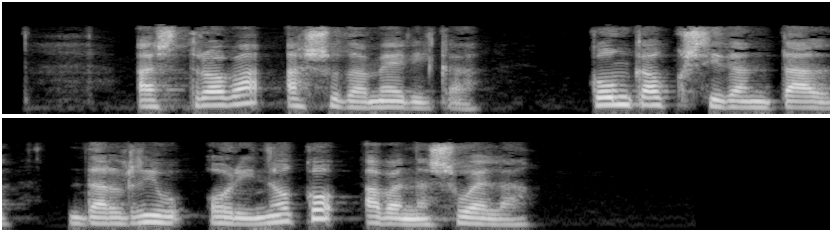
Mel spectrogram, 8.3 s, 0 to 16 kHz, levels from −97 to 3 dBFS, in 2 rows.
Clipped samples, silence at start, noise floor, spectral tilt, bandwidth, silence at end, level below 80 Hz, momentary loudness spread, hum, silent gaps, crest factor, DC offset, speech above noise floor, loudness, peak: under 0.1%; 0.7 s; -84 dBFS; -3 dB/octave; 8 kHz; 1.5 s; -62 dBFS; 12 LU; none; none; 18 dB; under 0.1%; 67 dB; -17 LUFS; -2 dBFS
